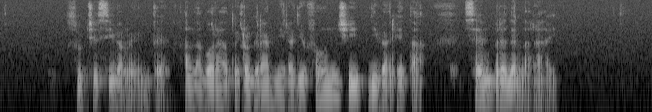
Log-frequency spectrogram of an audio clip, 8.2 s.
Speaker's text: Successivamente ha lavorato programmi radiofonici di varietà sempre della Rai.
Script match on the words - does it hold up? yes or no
yes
